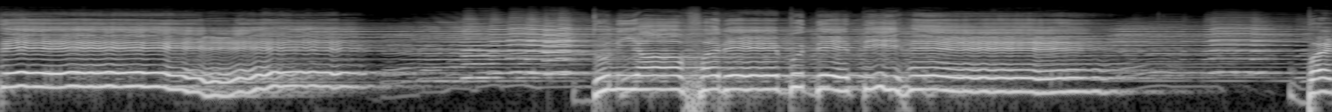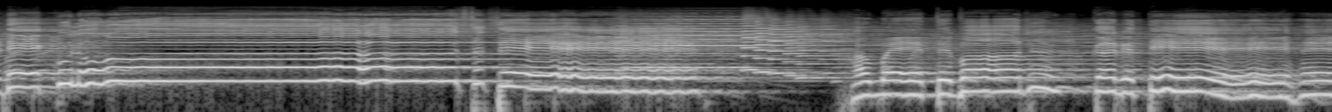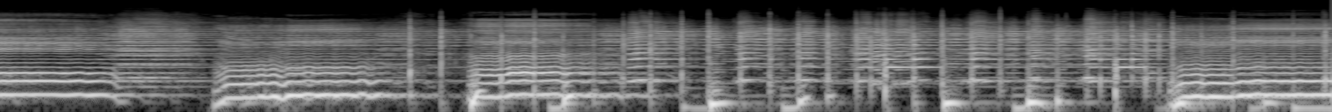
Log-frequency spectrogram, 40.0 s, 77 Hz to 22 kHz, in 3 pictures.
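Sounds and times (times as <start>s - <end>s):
man singing: 0.0s - 11.8s, 12.7s - 35.6s, 36.3s - 39.9s
harmonium: 0.0s - 39.9s.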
